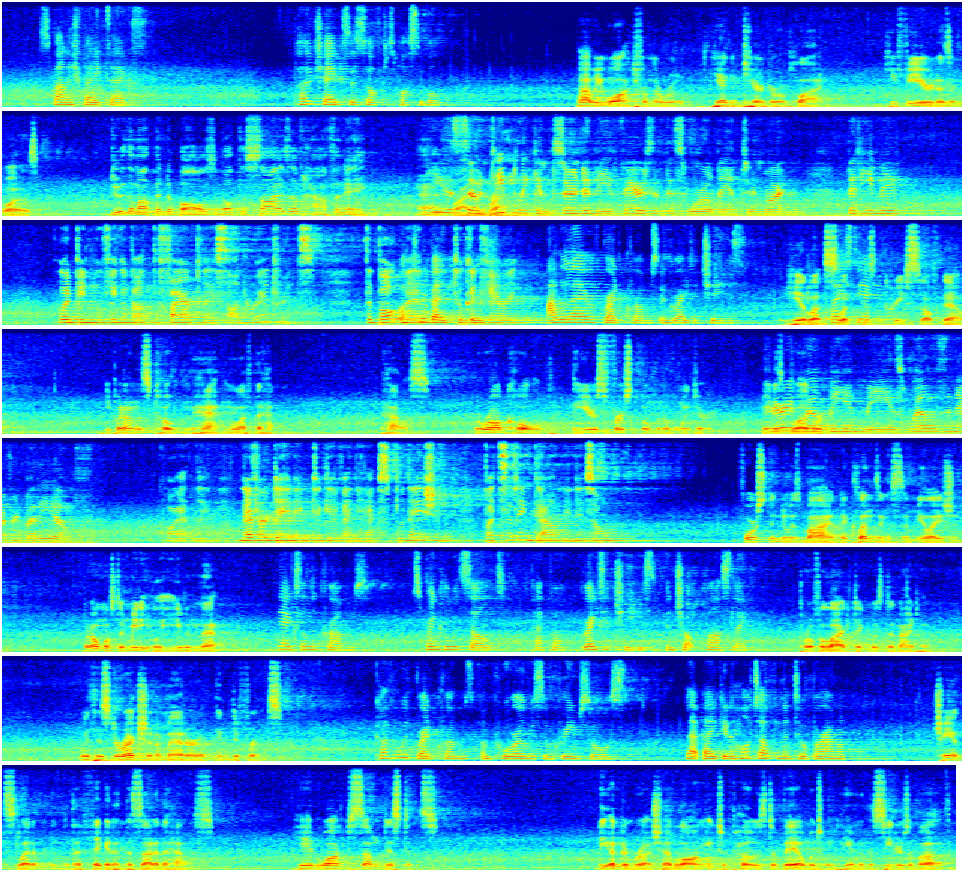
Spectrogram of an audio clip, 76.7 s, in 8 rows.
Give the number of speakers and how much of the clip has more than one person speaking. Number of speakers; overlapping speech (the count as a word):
five, about 5%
